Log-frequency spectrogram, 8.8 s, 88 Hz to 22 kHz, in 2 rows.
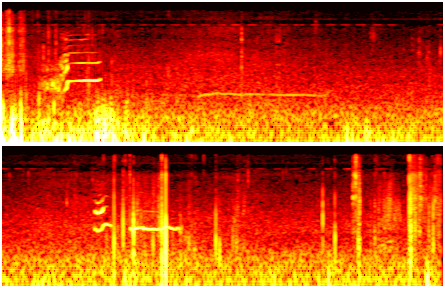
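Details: Rubbing affectionately against someone on 29 August 2024, a silver tabby cat gives a short bent meow, then, after a pause, a quick chirp and a sustained, slightly wavering meow, amid light tapping and rustling.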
